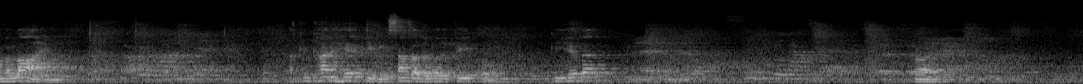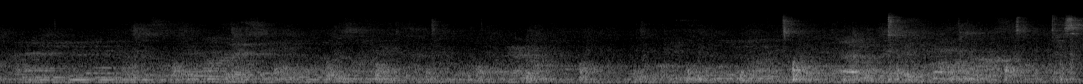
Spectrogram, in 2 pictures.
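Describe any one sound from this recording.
A man talks on a phone close by.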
